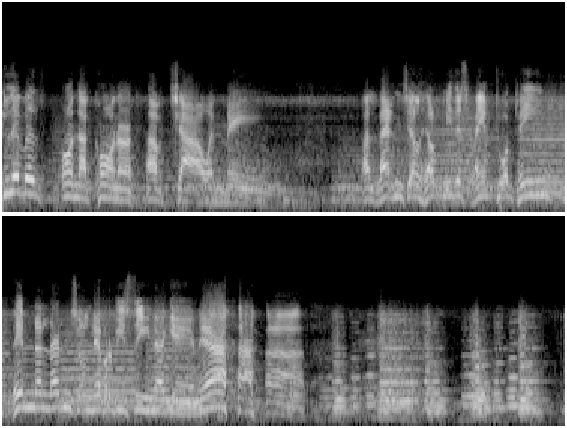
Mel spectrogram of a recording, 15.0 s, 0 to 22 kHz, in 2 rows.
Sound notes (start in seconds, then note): 10.2 cackling; 11.9 foreboding music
